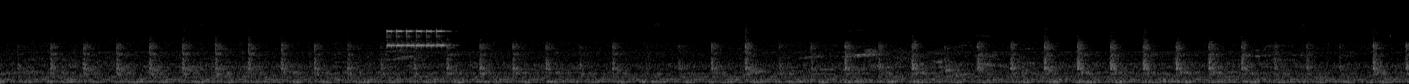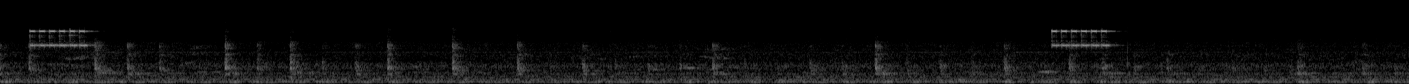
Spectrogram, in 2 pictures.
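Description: Steady, regular ticking, about three ticks a second, over a low hum, broken by three identical short electronic beeps about ten seconds apart, each a two-pitch tone lasting about half a second and louder than everything else.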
